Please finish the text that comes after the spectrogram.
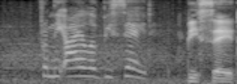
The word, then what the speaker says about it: Besaid: Be saved, that's how you say it.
